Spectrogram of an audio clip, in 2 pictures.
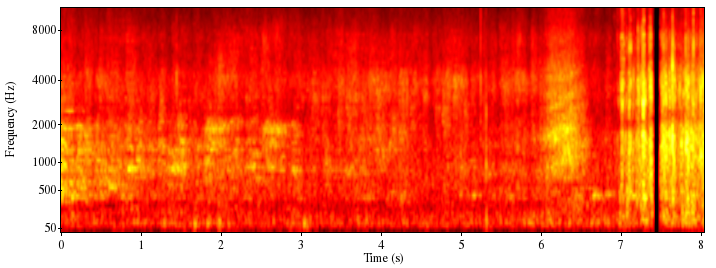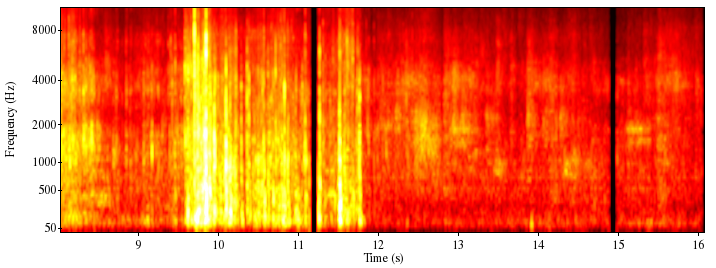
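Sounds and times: plastic sheet crinkling: 0:05.3 - 0:13.1.

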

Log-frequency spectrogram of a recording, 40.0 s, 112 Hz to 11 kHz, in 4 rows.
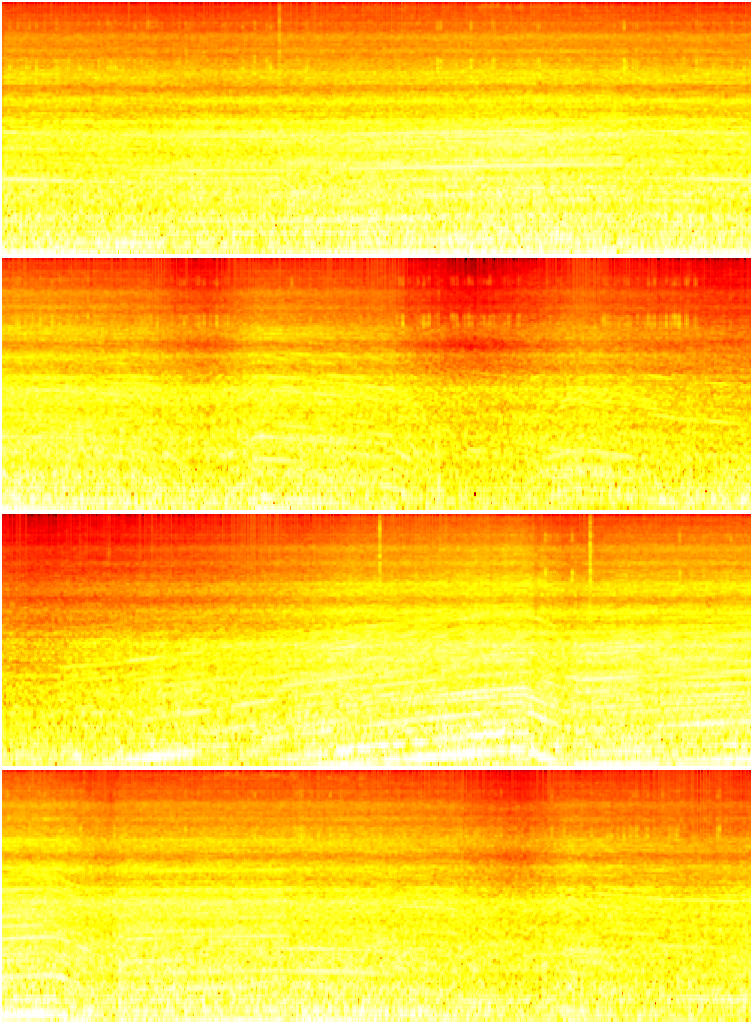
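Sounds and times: car engine at high revs: 0:00.0 - 0:39.9.

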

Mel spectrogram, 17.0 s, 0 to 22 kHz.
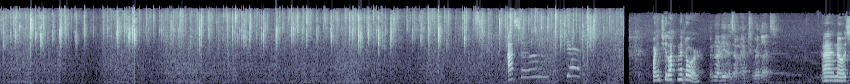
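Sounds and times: rain hissing: 0:00.0 - 0:12.5
raindrops tapping: 0:00.0 - 0:12.5.

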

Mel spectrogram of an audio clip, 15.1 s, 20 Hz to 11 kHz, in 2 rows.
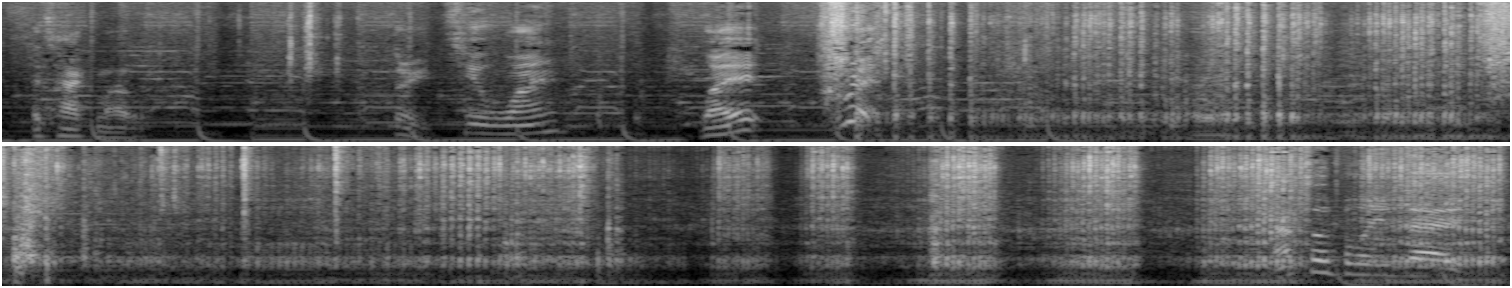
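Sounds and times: spinning tops clicking together: 0:01.2 - 0:01.9, 0:04.1 - 0:10.6
spinning tops scraping plastic: 0:01.2 - 0:02.0, 0:02.9 - 0:15.0.

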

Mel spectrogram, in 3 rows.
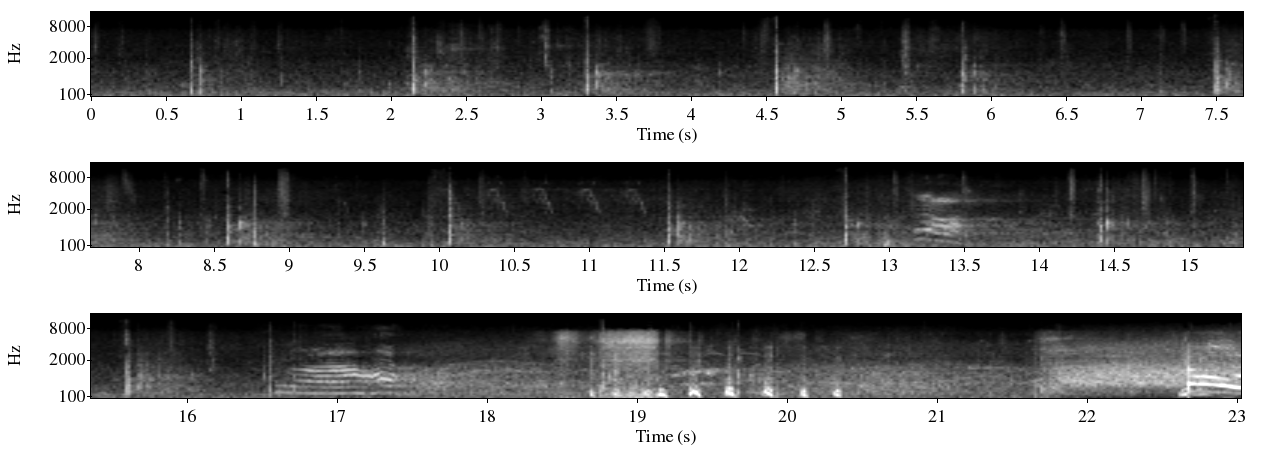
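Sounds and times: tennis ball struck and bouncing: 0:11.5 - 0:12.0, 0:12.6 - 0:13.1, 0:15.5 - 0:16.6.

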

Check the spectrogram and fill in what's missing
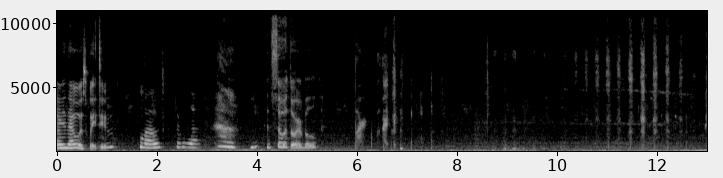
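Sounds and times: woman's stifled laughter: 0:06.8 - 0:13.0.

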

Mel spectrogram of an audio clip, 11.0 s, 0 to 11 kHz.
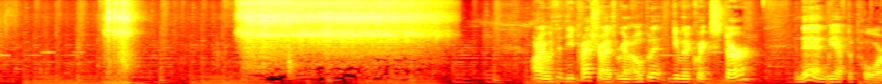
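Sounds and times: steam hissing from pressure valve: 0:02.9 - 0:05.8.

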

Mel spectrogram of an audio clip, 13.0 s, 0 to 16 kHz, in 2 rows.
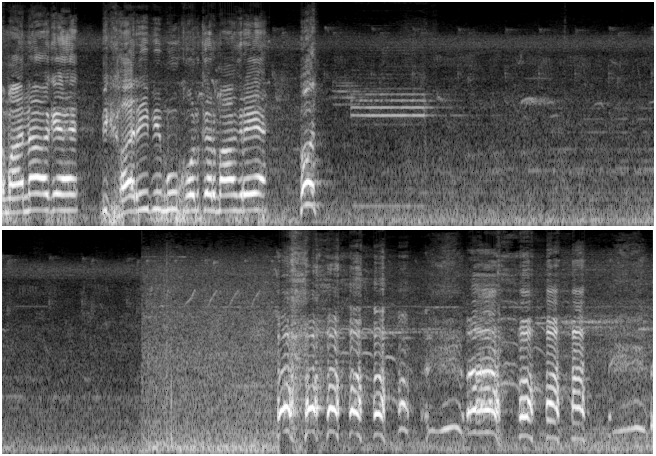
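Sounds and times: distant traffic rumble: 0:00.0 - 0:13.0.

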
